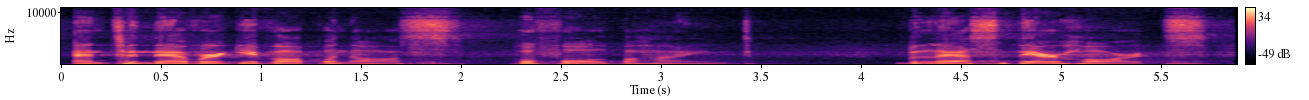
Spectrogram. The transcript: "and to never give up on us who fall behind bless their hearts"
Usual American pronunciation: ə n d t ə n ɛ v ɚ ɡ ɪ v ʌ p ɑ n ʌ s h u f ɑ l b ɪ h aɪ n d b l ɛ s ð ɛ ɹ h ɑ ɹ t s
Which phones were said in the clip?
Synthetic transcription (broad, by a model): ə n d t ə n ɛ v ɚ ɡ ɪ v ʌ p ɑ n ʌ s h u f ɑ l b ɪ h aɪ n d b l ɛ s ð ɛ ɹ h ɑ ɹ t s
